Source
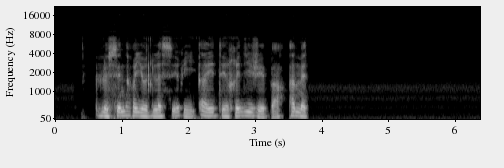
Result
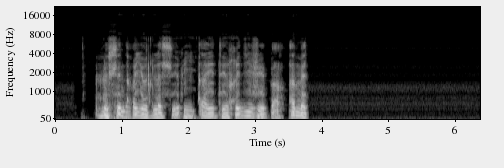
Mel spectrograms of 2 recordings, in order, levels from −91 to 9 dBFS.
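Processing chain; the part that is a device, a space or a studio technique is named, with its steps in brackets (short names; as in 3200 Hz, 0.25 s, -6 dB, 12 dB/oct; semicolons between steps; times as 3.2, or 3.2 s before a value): octave pedal (harmoniser -12 st -1 dB); gain +6.5 dB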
